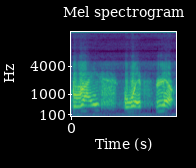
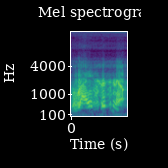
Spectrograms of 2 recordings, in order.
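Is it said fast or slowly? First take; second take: slowly; fast. First: It is said slowly. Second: It is said fast.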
